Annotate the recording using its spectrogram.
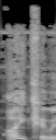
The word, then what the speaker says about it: iQOO: You see, iQ is something we've just never seen in the East, in the West at all, as far as I'm aware. That's the one that's spelled IQOO.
